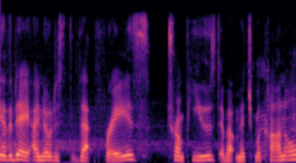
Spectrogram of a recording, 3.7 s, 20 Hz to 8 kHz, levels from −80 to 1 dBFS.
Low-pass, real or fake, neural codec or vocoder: 7.2 kHz; real; none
